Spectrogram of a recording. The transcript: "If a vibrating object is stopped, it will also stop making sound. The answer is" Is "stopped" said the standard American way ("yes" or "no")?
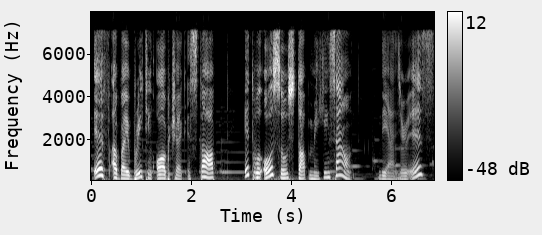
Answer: yes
